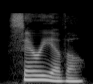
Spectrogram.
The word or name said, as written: sarajevo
